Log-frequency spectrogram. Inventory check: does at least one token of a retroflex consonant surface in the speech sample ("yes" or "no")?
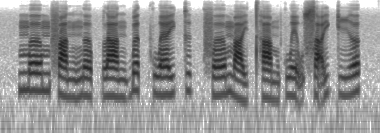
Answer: no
